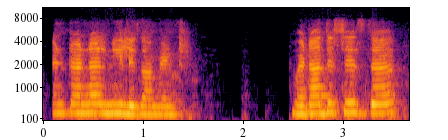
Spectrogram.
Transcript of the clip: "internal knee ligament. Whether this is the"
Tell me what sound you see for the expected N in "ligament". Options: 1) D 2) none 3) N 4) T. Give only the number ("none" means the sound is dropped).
3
